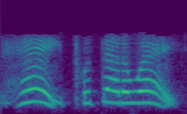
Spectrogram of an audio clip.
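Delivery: high, drawn-out mild mock yell. Imagined parent nagging about clutter, mock yell. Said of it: "nobody yelled at you and said".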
